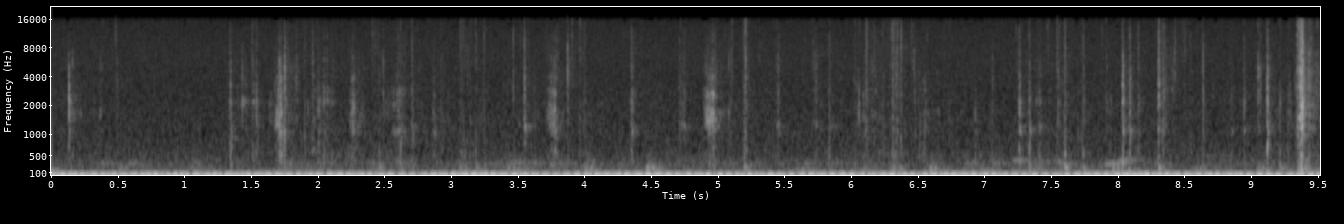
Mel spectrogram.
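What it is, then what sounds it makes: Dry soap bar being carved. A small, solid white bar of dry soap, already partly carved down, is shaved with a utility-knife blade so crumbly chips break off with each stroke. Quick, dry, crisp scraping and crunching clicks come at an uneven pace over a steady low hum. A brighter, sharper crack lands near the end.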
